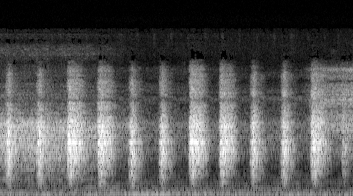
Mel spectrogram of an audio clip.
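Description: Model steam locomotive's sound unit playing steady exhaust chuffs, nearly two a second, with a steady hiss joining in about six seconds in.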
